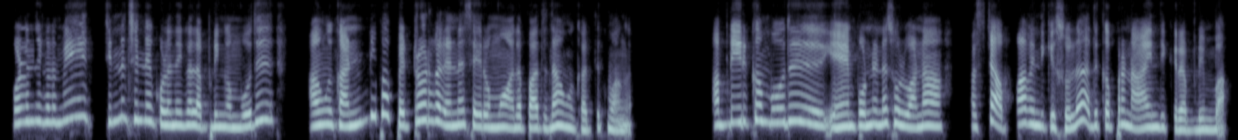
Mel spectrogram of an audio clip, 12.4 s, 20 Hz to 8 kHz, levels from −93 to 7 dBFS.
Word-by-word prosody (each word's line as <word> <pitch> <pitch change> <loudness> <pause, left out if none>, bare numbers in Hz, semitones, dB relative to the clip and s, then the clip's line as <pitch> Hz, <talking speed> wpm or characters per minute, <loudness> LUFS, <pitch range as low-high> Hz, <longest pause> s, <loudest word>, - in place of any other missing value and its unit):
குழந்தைகளுமே 305 +2 -1 0.4
சின்ன 345 +5 -2
சின்ன 330 -2 0
குழந்தைகள் 250 -2 +3
அப்டிங்கும்போது, 225 +6 0 0.5
அவங்க 260 +2 +3
கண்டிப்பா 320 - +1
பெற்றோர்கள் 315 +3 +2
என்ன 255 +2 +2
செய்றோமோ 220 -2 +2
அத 210 - +1
பார்த்து 205 -1 0
தான் 240 +1 +4
அவங்க 210 -5 -1
கத்துக்குவாங்க. 180 +2 -3 0.9
அப்டி 260 +4 -1
இருக்கும்போது 305 0 -1 0.5
என் 230 +1 +3
பொண்ணு 250 +2 +3
என்ன 275 - +1
சொல்லுவான்னா, 235 -1 +2 0.4
"பர்ஸ்ட் 220 - -1
அப்பாவ 270 +7 -1
எந்திக்க 220 -3 0
சொல்லு. 205 +10 +2
அதுக்கு 240 -1 -2
அப்புறம் 265 +1 0
நான் 195 +2 +1
ஏந்திரிக்கிறேன்" 195 -5 -1
அப்டிம்பா. 180 +1 -1
245 Hz, 145 wpm, -23 LUFS, 215-295 Hz, 0.9 s, தான்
